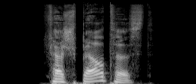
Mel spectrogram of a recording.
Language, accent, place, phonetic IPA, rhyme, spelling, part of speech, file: German, Germany, Berlin, [fɛɐ̯ˈʃpɛʁtəst], -ɛʁtəst, versperrtest, verb, De-versperrtest.ogg
- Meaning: inflection of versperren: 1. second-person singular preterite 2. second-person singular subjunctive II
